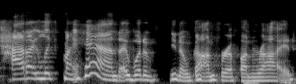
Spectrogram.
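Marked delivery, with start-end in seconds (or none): none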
